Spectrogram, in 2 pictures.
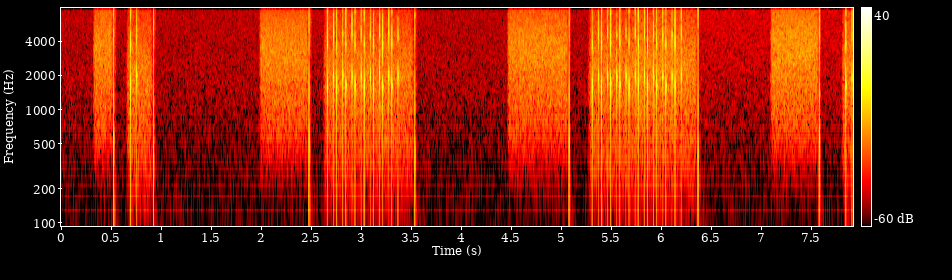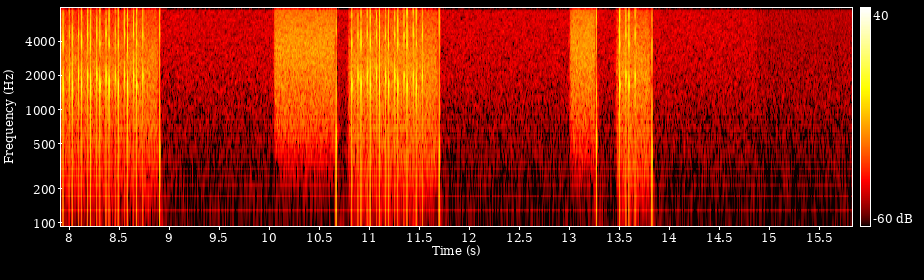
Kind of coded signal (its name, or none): pulse dialling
